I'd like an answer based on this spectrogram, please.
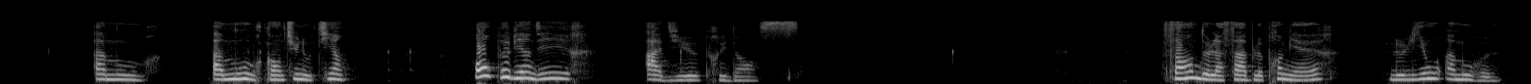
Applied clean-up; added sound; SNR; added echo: none; none; none; none.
